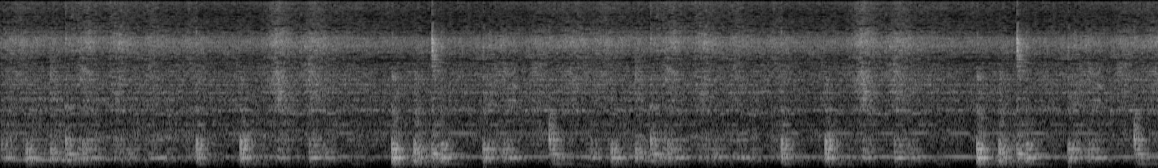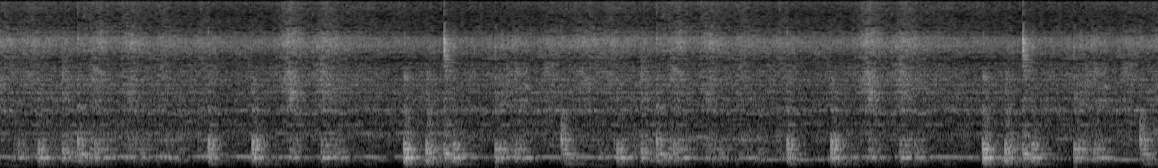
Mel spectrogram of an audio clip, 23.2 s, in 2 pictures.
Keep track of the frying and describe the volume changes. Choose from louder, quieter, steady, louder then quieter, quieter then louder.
steady.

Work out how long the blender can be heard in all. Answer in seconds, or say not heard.
23 s.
